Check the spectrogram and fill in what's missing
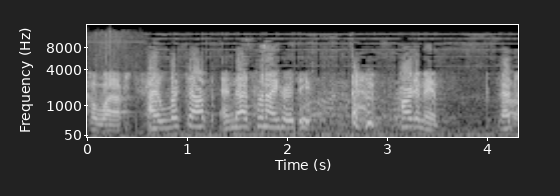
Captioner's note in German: hust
